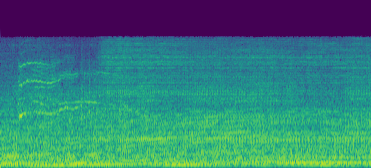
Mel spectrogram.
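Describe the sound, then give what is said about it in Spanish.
Steady engine and road noise from a car changing lanes and speeding away, a continuous broad rumble that holds level throughout, with a faint high whine in the first seconds. “Él se cambia de carril y se marcha a toda velocidad.”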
